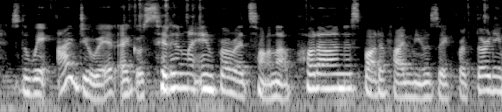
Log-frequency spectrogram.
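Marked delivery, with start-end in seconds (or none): none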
